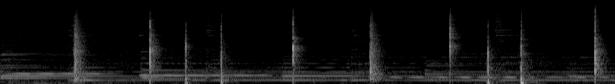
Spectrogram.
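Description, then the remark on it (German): Body percussion from a music theatre piece, with hands slapping thighs and then clapping, makes about a dozen sharp, crisp hits in a loose rhythmic pattern over a steady, faint tonal hum. No one speaks. “Zum Beispiel kann man mit den Händen auf die Oberschenkel klopfen und dann in die Hände.”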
